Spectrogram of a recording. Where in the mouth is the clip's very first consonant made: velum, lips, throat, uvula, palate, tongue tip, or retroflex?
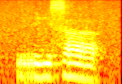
tongue tip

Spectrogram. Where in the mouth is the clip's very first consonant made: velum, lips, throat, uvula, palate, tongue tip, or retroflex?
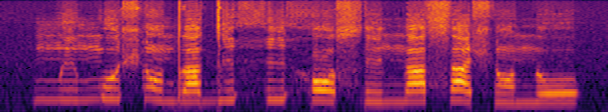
lips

